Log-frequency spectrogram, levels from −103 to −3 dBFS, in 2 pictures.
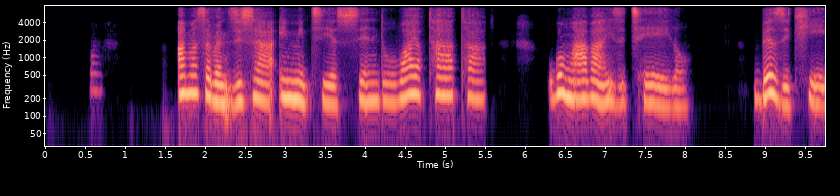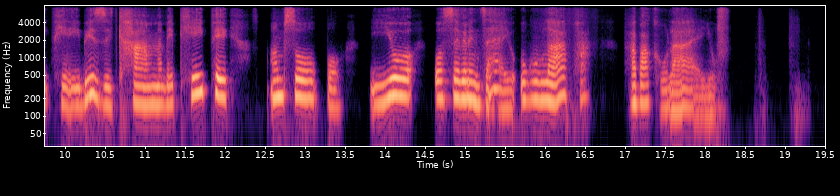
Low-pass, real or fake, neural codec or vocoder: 7.2 kHz; fake; codec, 16 kHz in and 24 kHz out, 0.4 kbps, LongCat-Audio-Codec, fine tuned four codebook decoder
